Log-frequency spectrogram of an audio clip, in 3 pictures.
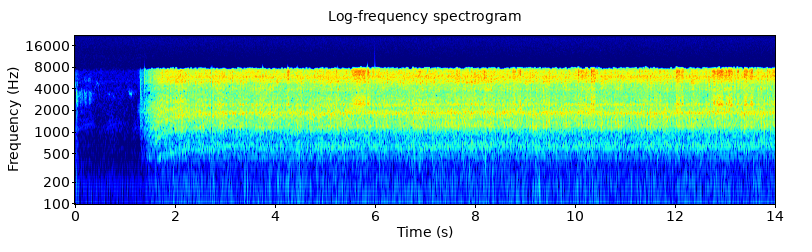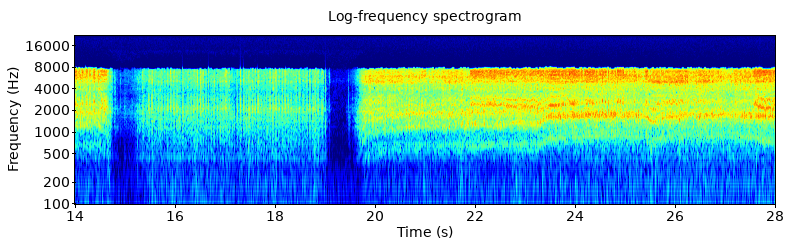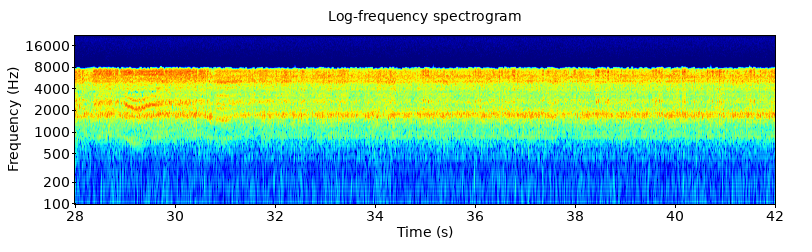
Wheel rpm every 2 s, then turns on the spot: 30, 150, 160, 160, 160, 170, 160, 60, 30, 40, 150, 170, 230, 220, 220, 220, 230, 230, 230, 230, 230.
14-18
